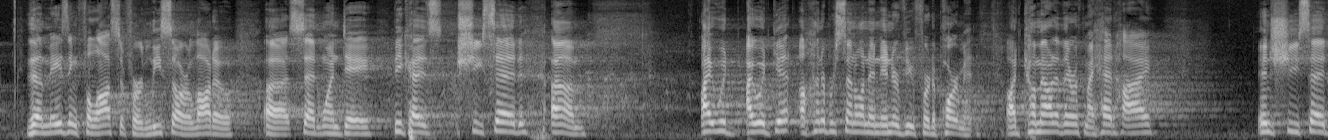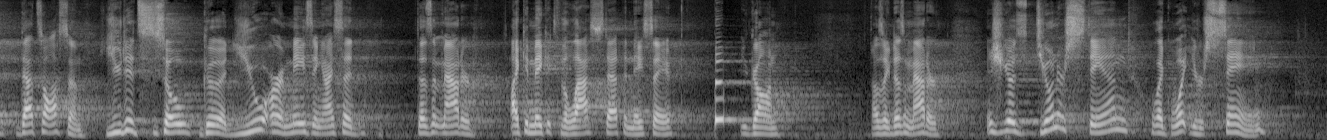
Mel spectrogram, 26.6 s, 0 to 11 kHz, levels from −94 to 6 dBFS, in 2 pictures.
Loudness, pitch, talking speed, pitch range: -20 LUFS, 185 Hz, 175 wpm, 160-200 Hz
